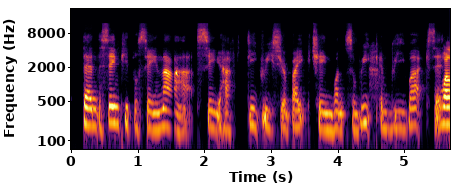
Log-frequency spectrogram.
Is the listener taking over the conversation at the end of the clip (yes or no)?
yes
